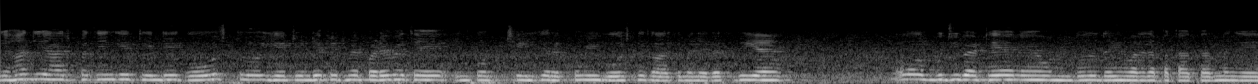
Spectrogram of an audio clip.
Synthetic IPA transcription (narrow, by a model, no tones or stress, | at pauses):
jɐɦãd͡ʒiːaːd͡ʒpɐkʰẽːŋɡeʈɪ̃ːɳɖeɡoːʃʈojeʈĩːɳɖefʰɪʈmẽpɐɽeet̪ʰeɪnkot͡ʃʰiːlkeɾɐkʰːõbiɡoːʃʈnɪkaːlkemɛ̃ːneɾɐkʰd̪iɛː | ɔːɾbʊd͡ʒibɛːʈʰeɪnẽʊmd̪od̪d̪əiʋaːled̪apɐt̪akəɾnẽɡeː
